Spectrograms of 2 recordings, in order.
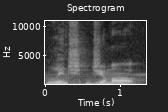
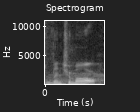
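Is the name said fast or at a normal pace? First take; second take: normal; fast. First: It is said at a normal, unhurried pace. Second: It is said very quickly, running together.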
